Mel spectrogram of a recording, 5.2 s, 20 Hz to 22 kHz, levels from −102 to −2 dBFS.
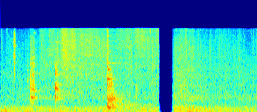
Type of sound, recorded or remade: recorded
